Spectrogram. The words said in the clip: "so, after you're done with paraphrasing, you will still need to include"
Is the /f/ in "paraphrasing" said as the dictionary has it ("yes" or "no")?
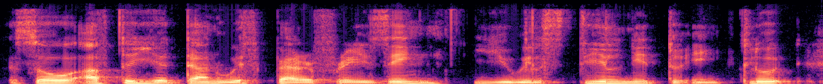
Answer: yes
